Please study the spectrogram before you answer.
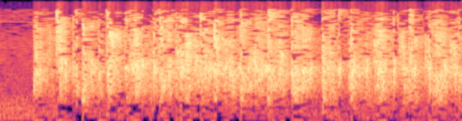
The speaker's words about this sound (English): Now we will ask for the audience vote. Clap your hands if you feel that Northwest University did the better job of debating.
